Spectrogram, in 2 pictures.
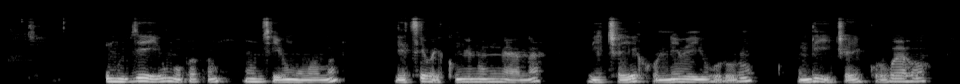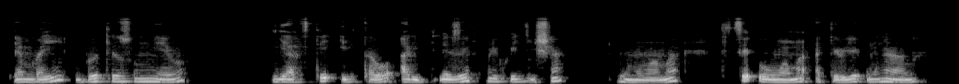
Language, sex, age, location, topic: Kinyarwanda, female, 18-24, Huye, health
